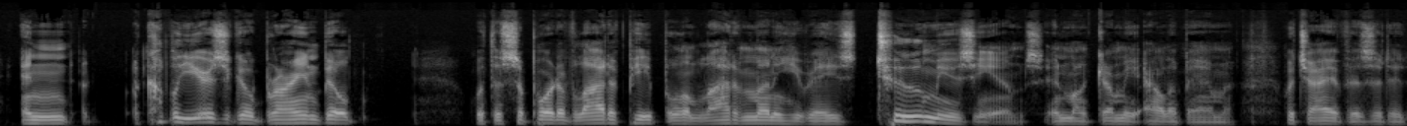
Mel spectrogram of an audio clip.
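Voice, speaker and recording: A man speaks in a very deep, low voice. The sound is dry and close with no echo, and the recording is very clean, with a silent background. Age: 60s. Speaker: podcast host and priest. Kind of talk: interview introduction and questions.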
